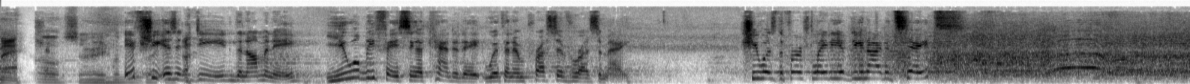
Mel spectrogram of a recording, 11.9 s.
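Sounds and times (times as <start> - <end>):
speech: 0.2 - 6.5, 7.4 - 10.3
laughter: 1.5 - 2.4, 8.1 - 11.8
crowd booing: 8.3 - 11.8.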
